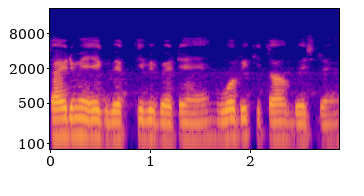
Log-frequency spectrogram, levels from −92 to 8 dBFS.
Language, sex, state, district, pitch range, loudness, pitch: Hindi, male, Jharkhand, Sahebganj, 115-130 Hz, -18 LUFS, 120 Hz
